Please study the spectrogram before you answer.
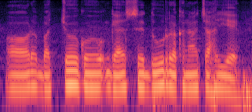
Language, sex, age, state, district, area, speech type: Urdu, male, 18-30, Bihar, Saharsa, urban, spontaneous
